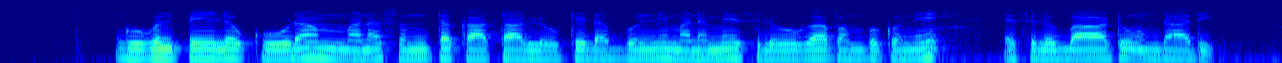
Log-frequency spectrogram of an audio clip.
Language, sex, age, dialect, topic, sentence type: Telugu, male, 25-30, Southern, banking, statement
